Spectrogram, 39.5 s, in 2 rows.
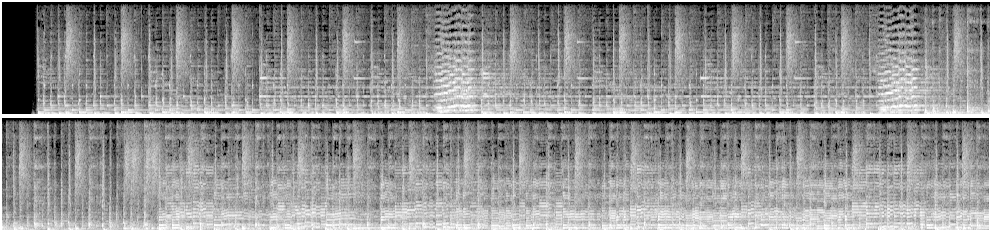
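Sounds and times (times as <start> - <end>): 
instrumental music: 0.6 - 39.4.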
